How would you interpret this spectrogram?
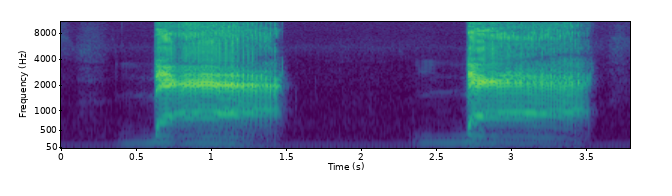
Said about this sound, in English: I opened up the GOAT door. Not the greatest of all time door. Just a literal, bah!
